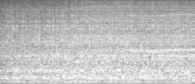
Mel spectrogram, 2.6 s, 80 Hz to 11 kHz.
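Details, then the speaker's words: Merkur XR4Ti, 95,000 miles, sat five years, after rotating distributor to correct timing: steady, even idle with hissy top end, no misses or knocks; running much better, normal idle. "now do a lot better"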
